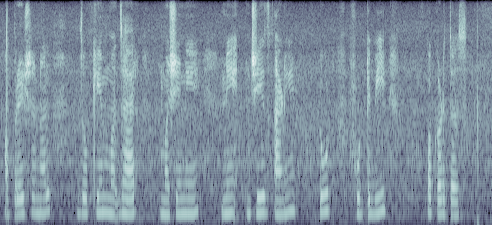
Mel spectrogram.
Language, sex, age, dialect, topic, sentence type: Marathi, female, 25-30, Northern Konkan, banking, statement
